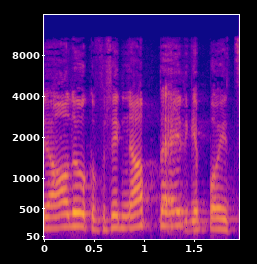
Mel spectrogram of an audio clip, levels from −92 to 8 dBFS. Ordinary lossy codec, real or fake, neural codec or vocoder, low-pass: none; fake; codec, 24 kHz, 0.9 kbps, WavTokenizer, medium speech release version 1; 10.8 kHz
